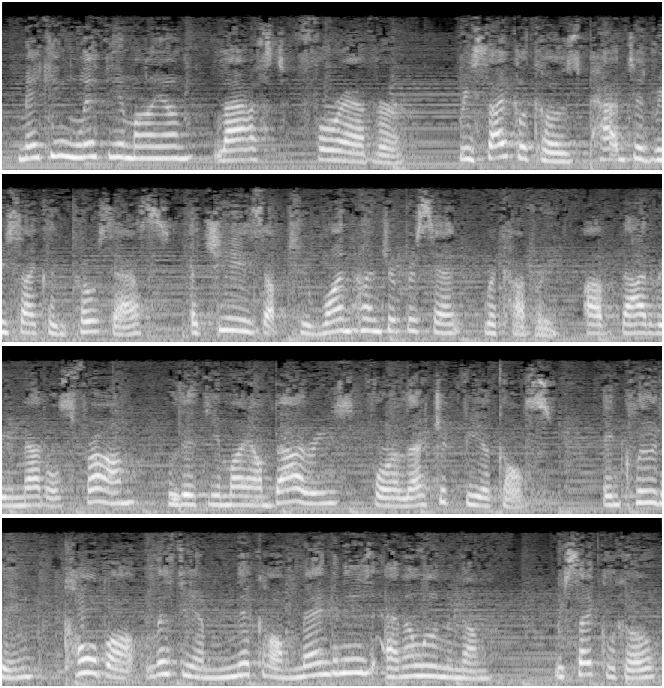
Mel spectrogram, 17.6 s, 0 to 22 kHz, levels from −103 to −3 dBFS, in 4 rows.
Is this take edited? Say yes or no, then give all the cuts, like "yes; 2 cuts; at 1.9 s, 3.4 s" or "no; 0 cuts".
yes; 1 cut; at 1.7 s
